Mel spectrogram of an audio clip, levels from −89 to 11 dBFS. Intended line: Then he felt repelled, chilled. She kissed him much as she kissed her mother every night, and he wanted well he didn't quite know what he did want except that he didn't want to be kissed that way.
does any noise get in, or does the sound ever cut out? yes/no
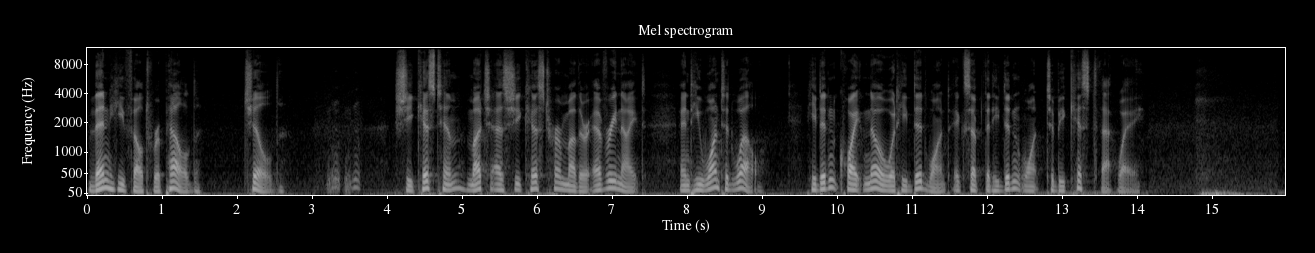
yes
